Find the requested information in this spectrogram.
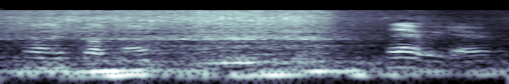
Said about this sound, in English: Go away, man on motorbike. He's just sat outside there, the apartment, talking to somebody on a car.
